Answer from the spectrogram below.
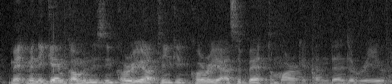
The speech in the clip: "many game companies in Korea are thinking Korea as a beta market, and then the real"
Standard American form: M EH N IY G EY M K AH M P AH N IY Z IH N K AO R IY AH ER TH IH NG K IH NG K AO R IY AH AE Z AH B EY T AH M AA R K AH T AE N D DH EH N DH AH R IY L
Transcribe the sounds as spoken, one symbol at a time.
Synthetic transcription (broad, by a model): M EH N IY G EY M K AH M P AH N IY S IH N K AO R IY AH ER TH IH NG K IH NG K AO R IY AH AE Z AH B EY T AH M AA R K AH T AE N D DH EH N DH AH R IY L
